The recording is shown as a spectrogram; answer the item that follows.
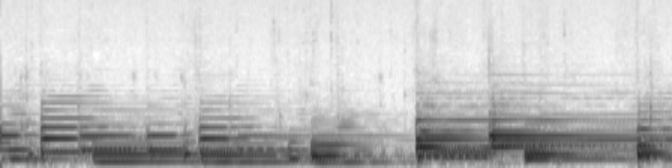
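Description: Piano music: a flowing line of single notes over low sustained bass notes, with a louder, fuller chord struck near three seconds in.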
